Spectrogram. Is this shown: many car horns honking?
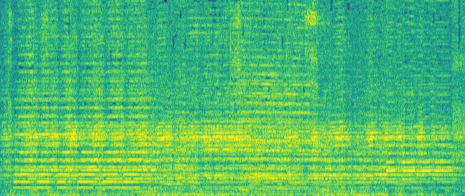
yes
